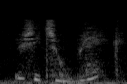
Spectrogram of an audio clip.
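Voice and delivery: slow, hushed whisper of concern. Acted. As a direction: lean in and breathe it softly. Librarian fussing over pale man.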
